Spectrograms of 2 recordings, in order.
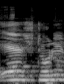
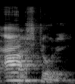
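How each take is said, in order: First: The article is said with a full ay vowel. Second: The article is said as a short uh vowel. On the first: The speaker calls it wrong. "এ বলবেন না?" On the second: The speaker calls it right. "এখানে সংক্ষিপ্ত ভাবে আ হবে"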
